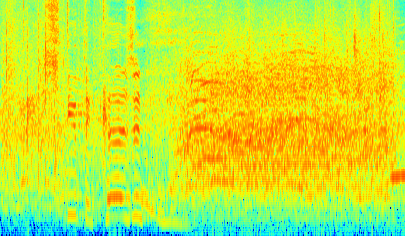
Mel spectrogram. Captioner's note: crowd laughs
